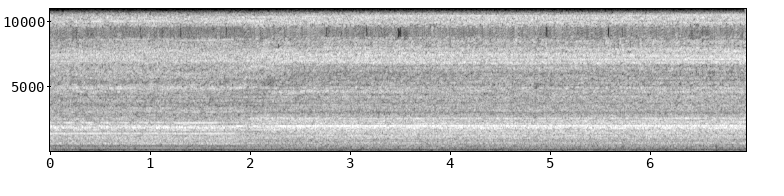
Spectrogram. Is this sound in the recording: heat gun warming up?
yes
